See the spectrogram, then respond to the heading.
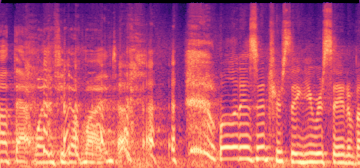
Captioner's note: laughs loudly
